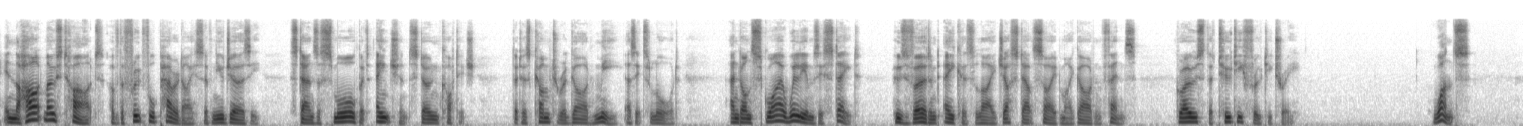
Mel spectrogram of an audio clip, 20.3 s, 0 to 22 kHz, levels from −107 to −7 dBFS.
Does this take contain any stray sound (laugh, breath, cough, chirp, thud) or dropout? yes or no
no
